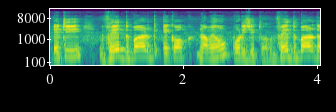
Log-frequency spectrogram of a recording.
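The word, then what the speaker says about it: Svedberg: ভেদবার্গ আমি উচ্চারণ করছি V দিয়ে, কিন্তু এর শুরুতে রয়েছে S লেটারটি, এসটি উচ্চারিত হয় না।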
